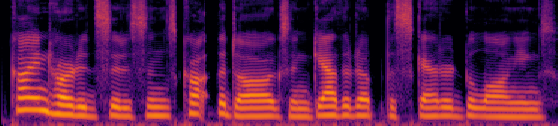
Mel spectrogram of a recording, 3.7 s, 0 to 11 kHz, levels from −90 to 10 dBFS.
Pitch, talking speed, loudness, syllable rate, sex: 190 Hz, 195 wpm, -18 LUFS, 6.0 syllables/s, female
